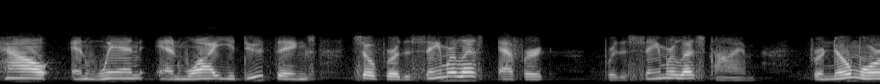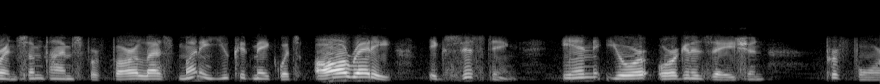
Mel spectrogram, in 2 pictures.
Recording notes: I managed to get a few minutes with him by phone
